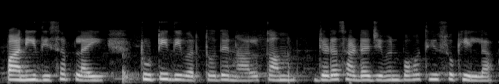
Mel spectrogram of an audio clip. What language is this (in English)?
Punjabi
